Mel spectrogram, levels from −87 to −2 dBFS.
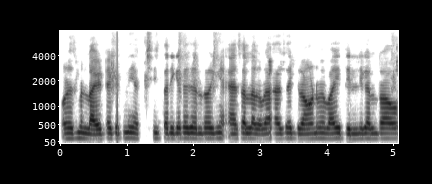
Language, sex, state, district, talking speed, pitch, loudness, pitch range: Hindi, male, Uttar Pradesh, Jyotiba Phule Nagar, 260 wpm, 135 Hz, -18 LUFS, 135-140 Hz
